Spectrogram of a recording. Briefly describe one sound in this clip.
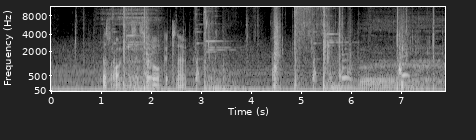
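Sword blows land on a creature with sharp, quick hits.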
